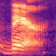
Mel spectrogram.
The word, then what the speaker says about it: they're: your 그 다음에 he is 축약도 his 그 다음에 they are는 they are가 아니라 their 뭐랑 소리가 똑같냐면 여러분 they의 소유격 their 아시죠? 걔랑 소리가 똑같아요.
